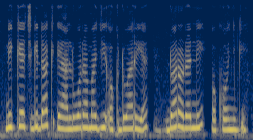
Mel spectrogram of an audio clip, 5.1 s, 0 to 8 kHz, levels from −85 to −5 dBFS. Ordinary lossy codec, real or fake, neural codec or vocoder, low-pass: none; real; none; 7.2 kHz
